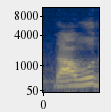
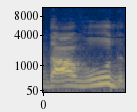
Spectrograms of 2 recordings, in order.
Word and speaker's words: Dawood: लेकिन जब जाहिर बात है कि हरकत वगैरह नहीं होंगी तो फिर दाऊद ऐसे लिखा जाएगा, दाऊदू नहीं पढ़ेंगे आप, दाऊद लंबा करके पढ़ते हैं आप।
